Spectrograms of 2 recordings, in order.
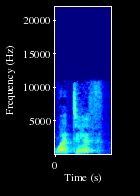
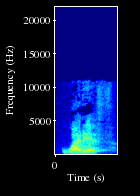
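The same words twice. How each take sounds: First: The T is a clear T, words separate. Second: The T is a fast D, words linked. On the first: The speaker calls it wrong. "we don't say what if" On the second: The speaker calls it right. "it becomes a fast D"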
